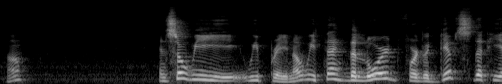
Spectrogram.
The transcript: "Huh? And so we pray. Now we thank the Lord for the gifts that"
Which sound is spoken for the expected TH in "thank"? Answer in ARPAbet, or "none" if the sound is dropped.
TH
